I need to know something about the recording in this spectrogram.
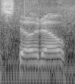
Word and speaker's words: Stoto: And Jeff Marks, Stoto. Thank you. Rhymes with photo, by the way.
